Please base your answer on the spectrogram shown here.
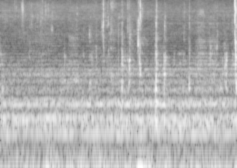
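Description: Broiled redfish with a crunchy breadcrumb crust, crawfish and butter gravy chewed close to the mic, a steady run of soft wet crunches and small clicks over a constant low hum, no talking.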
